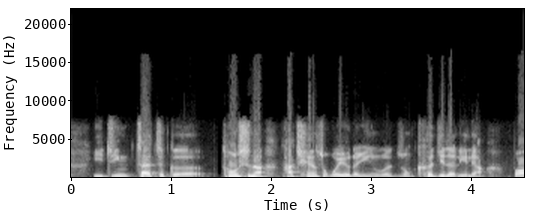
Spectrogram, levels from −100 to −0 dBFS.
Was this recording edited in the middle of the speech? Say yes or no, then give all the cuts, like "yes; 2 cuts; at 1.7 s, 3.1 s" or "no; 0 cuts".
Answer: yes; 1 cut; at 1.5 s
